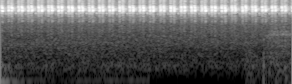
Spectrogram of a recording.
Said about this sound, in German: Das Besondere daran, es werden nicht nur die wichtigsten Heuschrecken Wiens in Wort und Bild vorgestellt, über einen QR-Code können per Smartphone auch die Gesänge dieser Heuschrecken abgehört werden.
